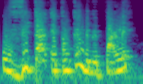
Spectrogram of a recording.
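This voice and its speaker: Husky animated man commentating. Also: on the high side, moderate pace, soft background music. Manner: animated, rambling, repeats himself while searching. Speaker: online commentator. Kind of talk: livestream commentary reading chat screenshots.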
